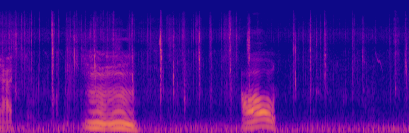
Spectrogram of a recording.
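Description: A man's two drawn-out, wavering wordless exclamations, about a second in and again near four seconds, as he savours sour, spicy tamarind. Between them, a small wood fire gives faint scattered crackles.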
